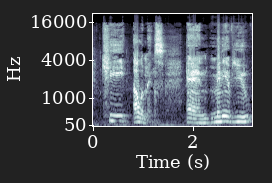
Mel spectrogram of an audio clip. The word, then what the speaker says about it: Kee: My last name is Kee, so I'm fortunate enough to be able to kind of play off of my last name. It is pronounced exactly like K-E-Y, but it's spelled K-E-E.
